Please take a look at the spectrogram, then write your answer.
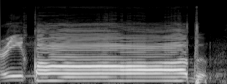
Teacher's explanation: عین کو گلے سے نکالیں، قاف کو موٹا کرنا ہے، عقاب.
